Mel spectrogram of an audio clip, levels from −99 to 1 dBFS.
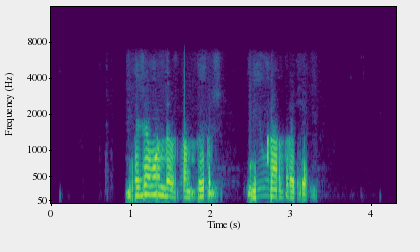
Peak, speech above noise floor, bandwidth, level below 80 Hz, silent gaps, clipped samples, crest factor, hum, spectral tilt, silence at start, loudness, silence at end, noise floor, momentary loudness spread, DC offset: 0 dBFS; 75 dB; 5.8 kHz; -46 dBFS; none; under 0.1%; 18 dB; none; -12.5 dB/octave; 0.95 s; -17 LUFS; 1 s; -90 dBFS; 11 LU; under 0.1%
